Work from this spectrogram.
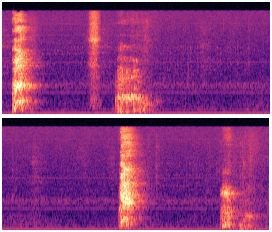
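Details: Pembroke Welsh Corgi puppy, female, almost eight weeks old, playing with a glove, gives bright yapping barks: two near the start with a short lower grumble, then a pause and two more yaps, over a background hum.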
